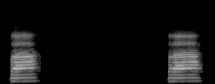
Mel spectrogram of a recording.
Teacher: ये आपको दिख रहा होगा यहाँ पे, ऊपर वाला दांत निचले होंठ के तर हिस्से से लगेगा तो अदा होगा फा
